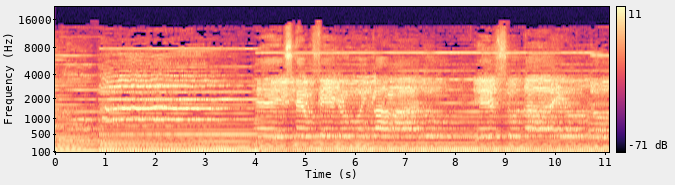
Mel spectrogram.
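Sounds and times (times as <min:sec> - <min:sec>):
person singing a chant: 0:00.0 - 0:11.0.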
